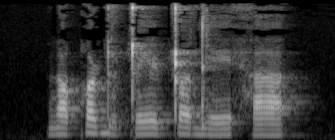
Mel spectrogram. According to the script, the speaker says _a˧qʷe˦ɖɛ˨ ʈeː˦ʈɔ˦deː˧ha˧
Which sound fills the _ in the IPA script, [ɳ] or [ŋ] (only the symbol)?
ɳ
